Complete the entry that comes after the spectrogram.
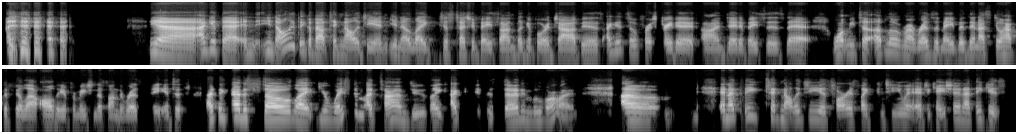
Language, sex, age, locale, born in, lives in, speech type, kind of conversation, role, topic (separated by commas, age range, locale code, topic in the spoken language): English, female, 45-49, en-US, United States, United States, conversation, unstructured, none, What motivates you to keep learning new things throughout your life?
